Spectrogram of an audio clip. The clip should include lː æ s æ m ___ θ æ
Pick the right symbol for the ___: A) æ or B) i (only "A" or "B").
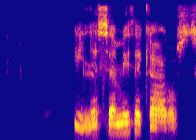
B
